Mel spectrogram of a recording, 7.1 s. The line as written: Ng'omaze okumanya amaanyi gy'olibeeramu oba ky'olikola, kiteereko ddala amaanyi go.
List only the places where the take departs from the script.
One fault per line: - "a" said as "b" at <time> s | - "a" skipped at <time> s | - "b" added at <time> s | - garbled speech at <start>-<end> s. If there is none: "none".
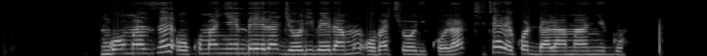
- "amaanyi" said as "embeera" at 2.4 s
